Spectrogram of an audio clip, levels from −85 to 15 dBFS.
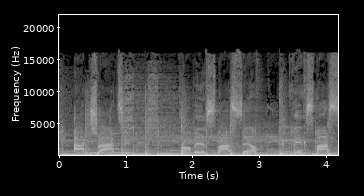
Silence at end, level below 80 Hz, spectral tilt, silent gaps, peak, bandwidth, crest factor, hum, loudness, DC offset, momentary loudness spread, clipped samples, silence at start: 0 s; -18 dBFS; -4.5 dB/octave; none; 0 dBFS; 17 kHz; 12 dB; none; -13 LUFS; under 0.1%; 3 LU; under 0.1%; 0 s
